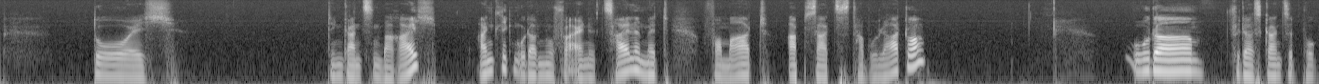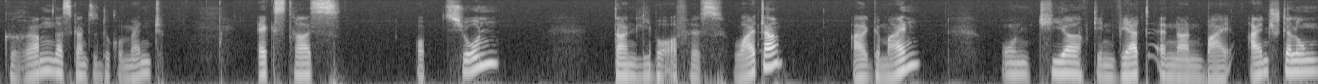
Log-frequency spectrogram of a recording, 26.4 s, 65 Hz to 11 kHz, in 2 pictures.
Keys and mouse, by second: 1.6-2.6 drag, 6.5 click, 11.0 click, 13.0 click, 15.0 click, 16.4 click.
